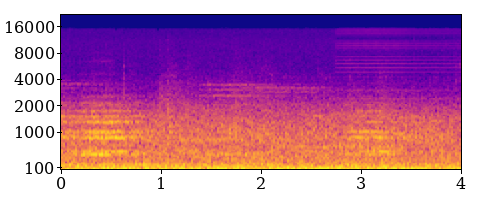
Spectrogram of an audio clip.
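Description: Distant vehicle horns sounding about three times, each a short held tone, over a steady low rumble of street traffic.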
